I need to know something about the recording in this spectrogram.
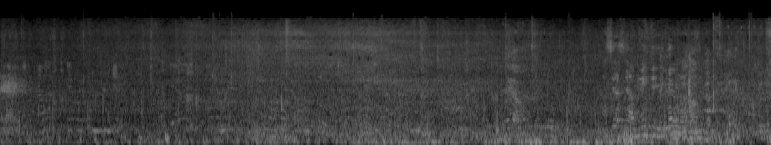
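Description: Low city street noise rumbles outdoors.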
